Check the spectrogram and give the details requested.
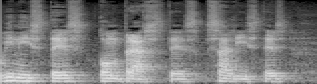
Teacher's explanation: es muy habitual en esta zona pronunciar una S al final de los verbos en segunda persona del pretérito perfecto simple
